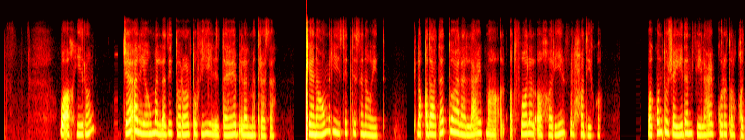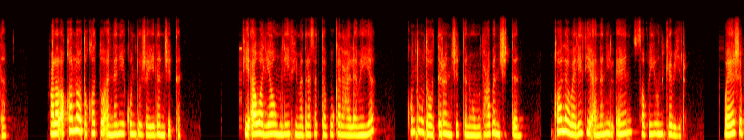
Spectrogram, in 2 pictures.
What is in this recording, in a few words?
Arabic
